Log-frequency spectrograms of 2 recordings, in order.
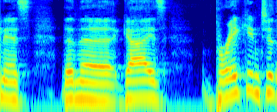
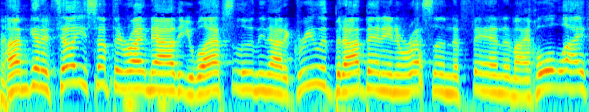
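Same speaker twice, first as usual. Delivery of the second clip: high, very bad, put-on Italian New York accent; 6 semitones higher, 4 dB louder than usual. Quoting an interview by a former WCW boss, in a put-on New York accent. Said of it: "Is he Italian now?".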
